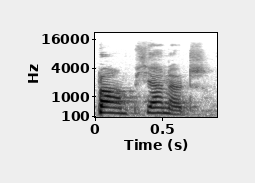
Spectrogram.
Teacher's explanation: Presque vous n'entendez pas le M.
